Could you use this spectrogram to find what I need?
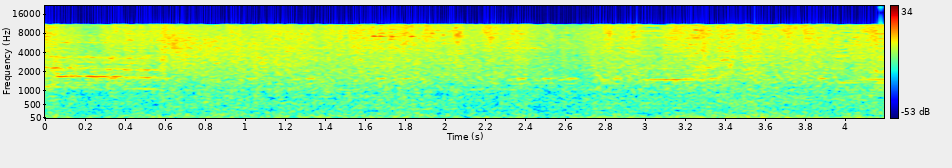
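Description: Explosions boom loudly.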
